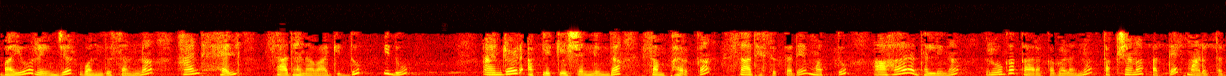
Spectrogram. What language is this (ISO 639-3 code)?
kan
